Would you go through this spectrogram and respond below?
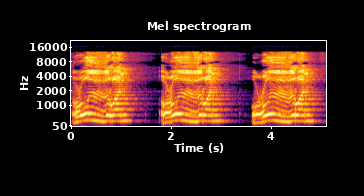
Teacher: زال باریک لیٹر ہے, اس کے کیس میں میری اقصا لسان نہیں اٹھی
